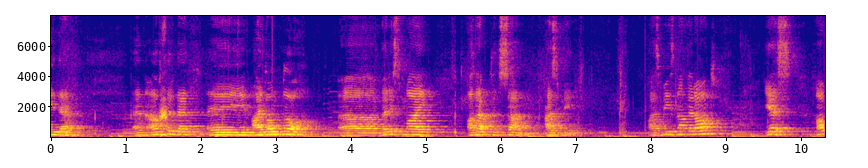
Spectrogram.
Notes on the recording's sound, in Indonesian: gw mengikuti sebuah siposium yg ada di istanbul, dan materi dari para pembicara pun gw rekam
